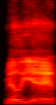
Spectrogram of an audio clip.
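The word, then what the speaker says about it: Méliès: how do you say it properly will uh milia that's it yeah I'm terrible with French I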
